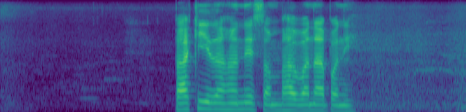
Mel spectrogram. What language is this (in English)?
Nepali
